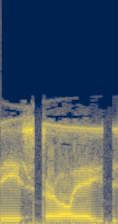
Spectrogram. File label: "DESTROYD", votrax; VIDEO GAMES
